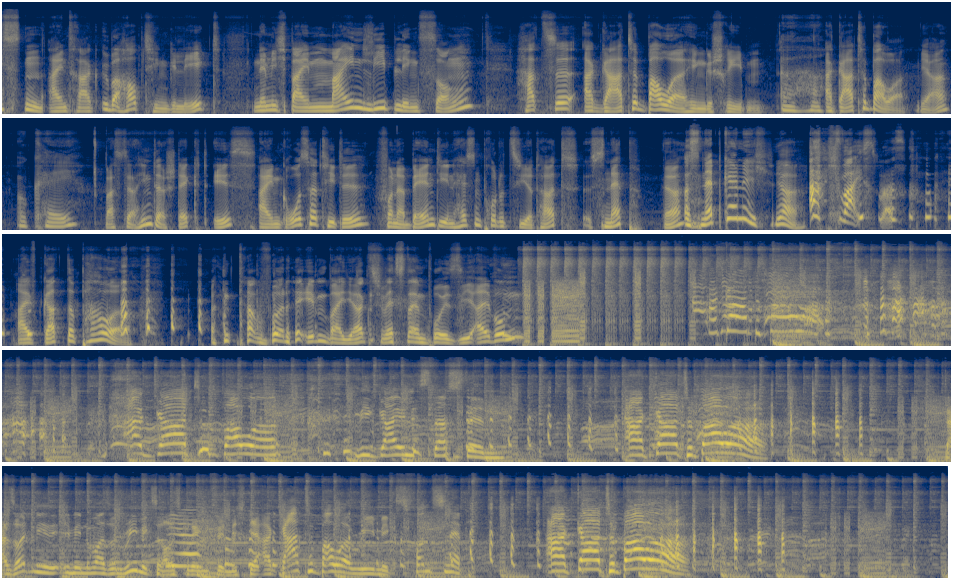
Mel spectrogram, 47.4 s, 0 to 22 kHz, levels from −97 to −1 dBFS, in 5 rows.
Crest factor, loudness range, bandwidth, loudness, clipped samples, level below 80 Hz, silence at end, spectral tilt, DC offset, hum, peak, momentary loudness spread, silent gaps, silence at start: 22 dB; 11 LU; 16.5 kHz; -22 LUFS; under 0.1%; -40 dBFS; 0 s; -4.5 dB/octave; under 0.1%; none; -2 dBFS; 14 LU; none; 0 s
